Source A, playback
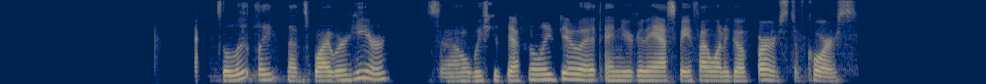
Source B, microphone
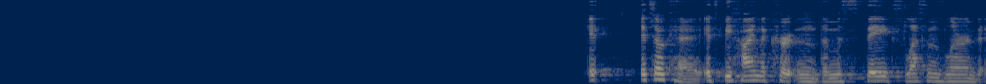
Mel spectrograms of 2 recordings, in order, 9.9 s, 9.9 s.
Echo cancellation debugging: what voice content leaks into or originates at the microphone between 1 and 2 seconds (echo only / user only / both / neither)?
neither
